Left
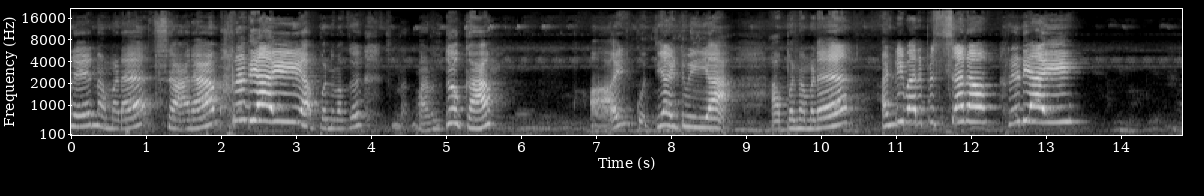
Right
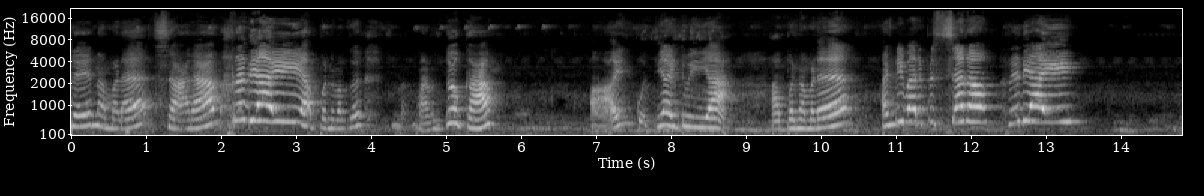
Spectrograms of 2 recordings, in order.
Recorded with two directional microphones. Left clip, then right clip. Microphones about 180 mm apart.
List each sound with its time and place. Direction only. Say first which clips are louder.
0.0 s a child's voice: left 2 dB; centre (ahead or behind)
6.9 s a child's voice: left 5 dB; centre (ahead or behind)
